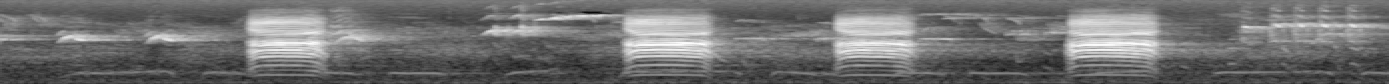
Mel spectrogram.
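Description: A rook gives four harsh, hoarse caws, each about half a second long and spaced roughly a second apart, with faint chirps from small birds in between.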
